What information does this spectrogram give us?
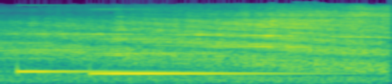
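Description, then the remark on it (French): An airplane's engines roar loudly with a steady, high whine layered over a broad rushing noise, sustained as the aircraft powers up for takeoff. “Prêt pour le décollage.”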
